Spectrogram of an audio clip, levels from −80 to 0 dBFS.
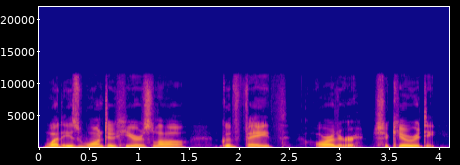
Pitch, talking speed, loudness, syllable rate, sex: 110 Hz, 145 wpm, -19 LUFS, 4.9 syllables/s, male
